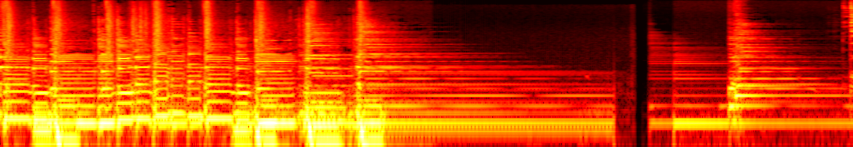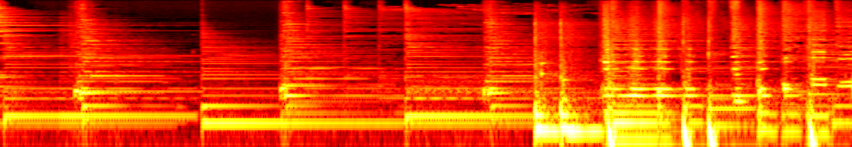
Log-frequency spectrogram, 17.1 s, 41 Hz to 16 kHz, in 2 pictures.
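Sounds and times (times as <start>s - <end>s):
plucked strings: 0.0s - 17.0s
folk music held chord: 7.4s - 17.0s.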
